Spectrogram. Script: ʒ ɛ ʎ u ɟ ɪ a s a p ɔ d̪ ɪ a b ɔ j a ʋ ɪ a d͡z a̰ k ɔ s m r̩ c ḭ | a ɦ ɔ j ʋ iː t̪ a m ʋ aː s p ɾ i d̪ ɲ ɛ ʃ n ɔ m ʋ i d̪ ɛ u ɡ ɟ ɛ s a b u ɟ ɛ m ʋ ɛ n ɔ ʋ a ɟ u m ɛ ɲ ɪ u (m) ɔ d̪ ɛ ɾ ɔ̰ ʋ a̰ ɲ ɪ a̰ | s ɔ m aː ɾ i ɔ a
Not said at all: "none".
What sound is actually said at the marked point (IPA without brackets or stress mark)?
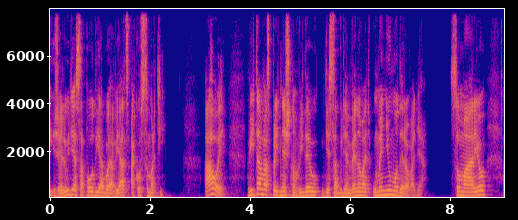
m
